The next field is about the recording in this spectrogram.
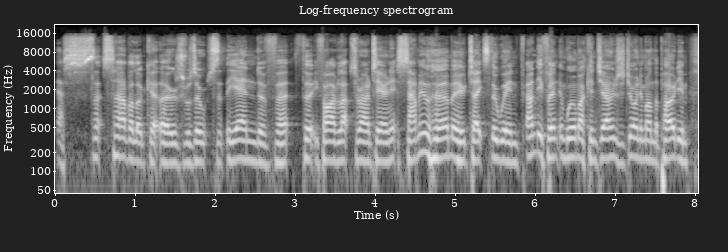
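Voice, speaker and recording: Higher-pitched man commentating on sim racing. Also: level tone, fairly quick, hardly any pauses, clear, resonant tone, no echo. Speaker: race commentator and host. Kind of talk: live sim racing commentary and post-race interview.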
